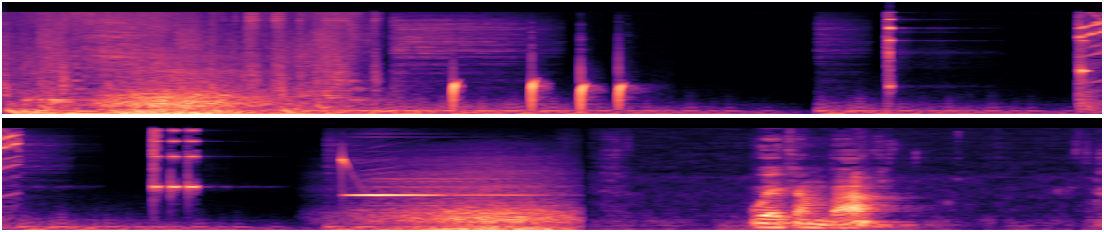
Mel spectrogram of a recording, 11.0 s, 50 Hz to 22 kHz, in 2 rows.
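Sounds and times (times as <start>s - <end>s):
loud whoosh: 7.1s - 8.4s.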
